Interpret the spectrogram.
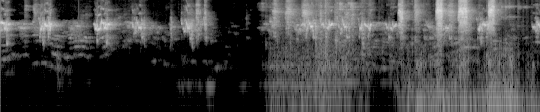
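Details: Happy pet budgerigars from a home breeding flock warble in soft repeated chirps, pause, then break into busier overlapping chatter with harsh squawks and rustling wing and cage noise.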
